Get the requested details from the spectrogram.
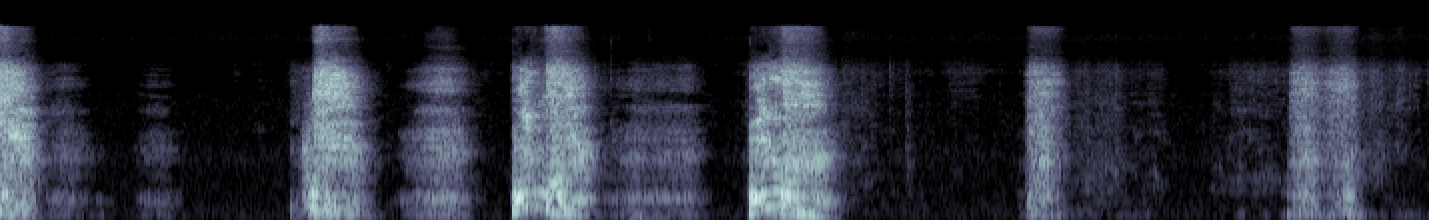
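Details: Male sneezing repeatedly: several loud, sharp sneezes, each with a brief in-breath before the burst, plus a nose blow; sneezing.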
